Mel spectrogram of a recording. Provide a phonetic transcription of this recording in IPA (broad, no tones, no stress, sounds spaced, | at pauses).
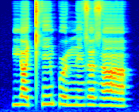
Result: j a cʰ ĩ p ə˞ n ĩ z ɜ z ã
